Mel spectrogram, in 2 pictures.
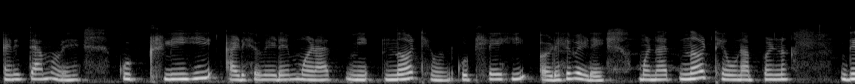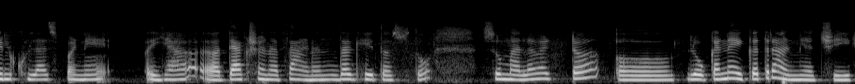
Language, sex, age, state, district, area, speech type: Marathi, female, 18-30, Maharashtra, Nashik, urban, spontaneous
